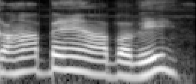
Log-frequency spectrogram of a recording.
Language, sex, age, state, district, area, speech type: Urdu, male, 30-45, Uttar Pradesh, Saharanpur, urban, spontaneous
